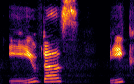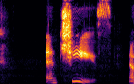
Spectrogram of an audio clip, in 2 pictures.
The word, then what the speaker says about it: Eve: The E at the end only is silent, doesn't say anything. And then for Eve, the first E says its name, the long vowel E sound.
